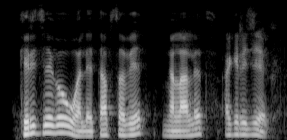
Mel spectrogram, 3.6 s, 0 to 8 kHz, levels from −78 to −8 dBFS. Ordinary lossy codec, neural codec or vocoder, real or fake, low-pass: none; none; real; 7.2 kHz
